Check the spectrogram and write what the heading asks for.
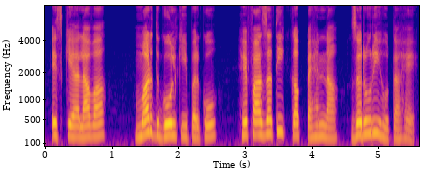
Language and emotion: Urdu, neutral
